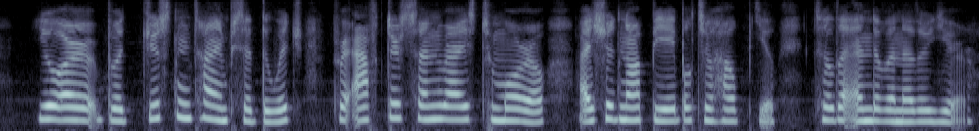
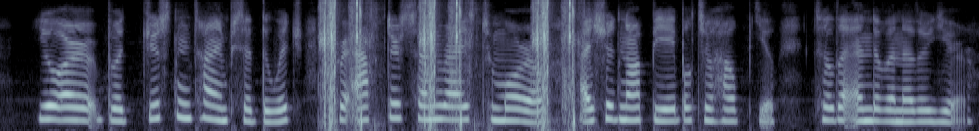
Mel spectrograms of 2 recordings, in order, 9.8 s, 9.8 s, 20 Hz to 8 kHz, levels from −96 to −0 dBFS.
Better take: first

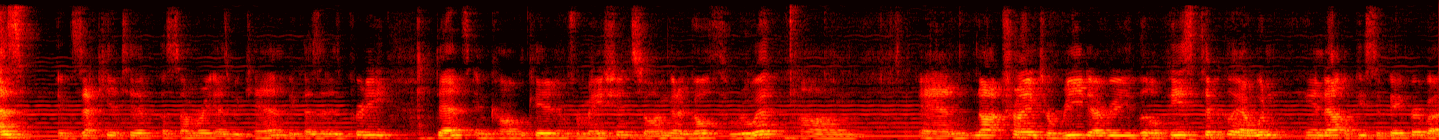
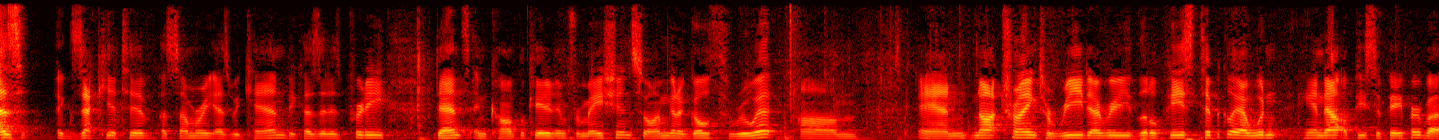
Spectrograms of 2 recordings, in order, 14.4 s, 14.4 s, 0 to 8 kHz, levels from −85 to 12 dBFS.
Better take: second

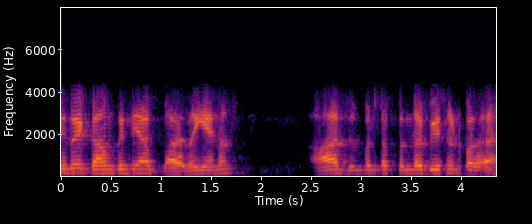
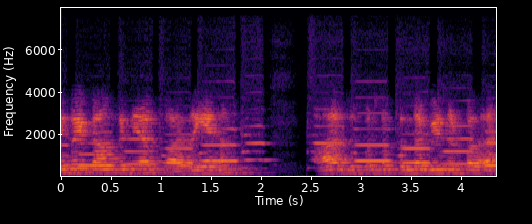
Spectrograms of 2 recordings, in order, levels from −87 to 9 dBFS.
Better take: first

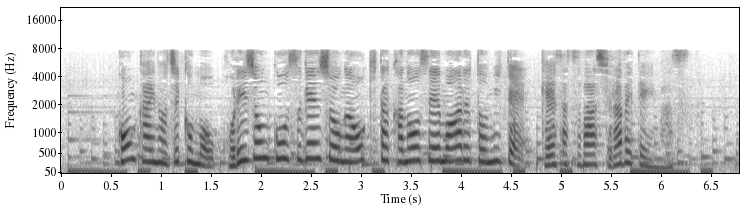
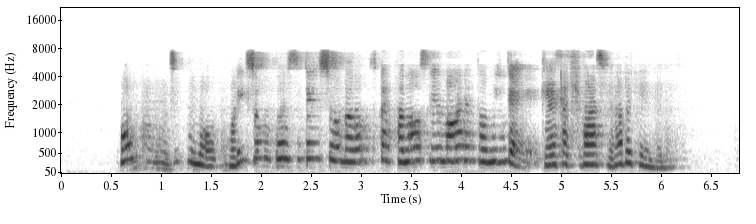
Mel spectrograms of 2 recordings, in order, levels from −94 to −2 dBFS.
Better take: first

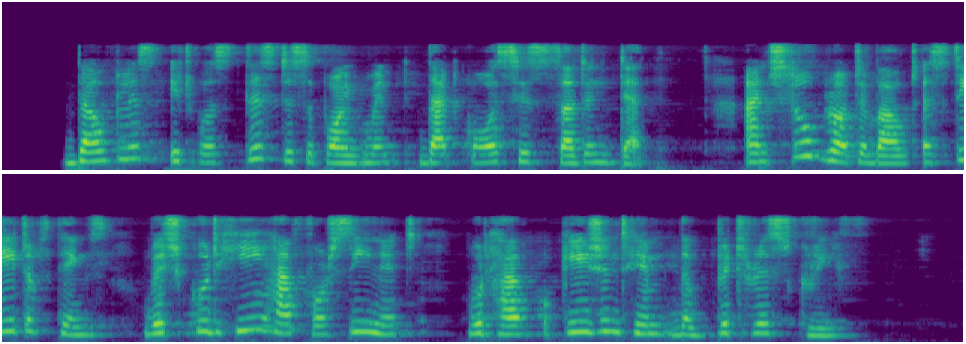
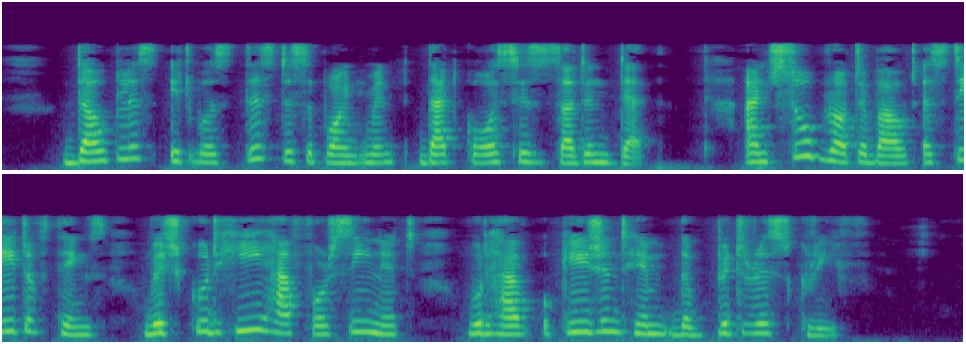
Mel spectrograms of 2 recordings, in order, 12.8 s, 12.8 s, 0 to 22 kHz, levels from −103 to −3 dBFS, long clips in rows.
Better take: second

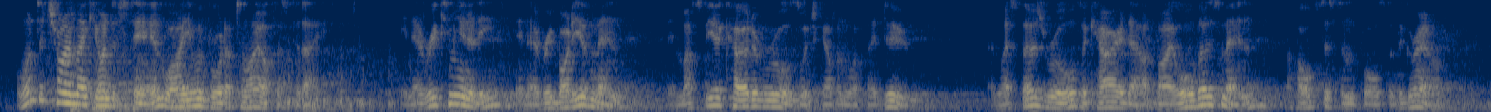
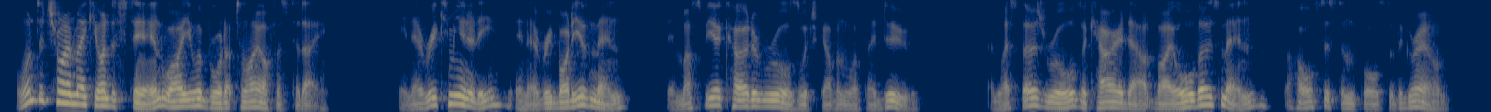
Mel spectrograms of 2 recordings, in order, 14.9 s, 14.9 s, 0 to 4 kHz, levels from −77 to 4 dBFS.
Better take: second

